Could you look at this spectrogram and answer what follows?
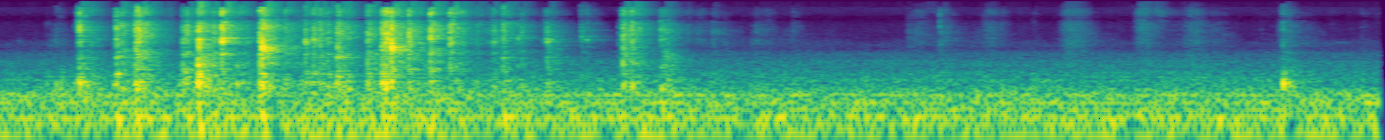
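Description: A deck of tarot cards is shuffled by hand, with a quick run of crisp, flicking clicks that thins out into a few scattered taps against a quiet room background.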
